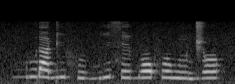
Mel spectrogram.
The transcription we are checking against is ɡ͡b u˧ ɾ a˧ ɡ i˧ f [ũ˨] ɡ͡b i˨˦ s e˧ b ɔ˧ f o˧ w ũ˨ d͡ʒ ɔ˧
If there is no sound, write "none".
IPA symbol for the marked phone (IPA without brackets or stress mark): u˨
